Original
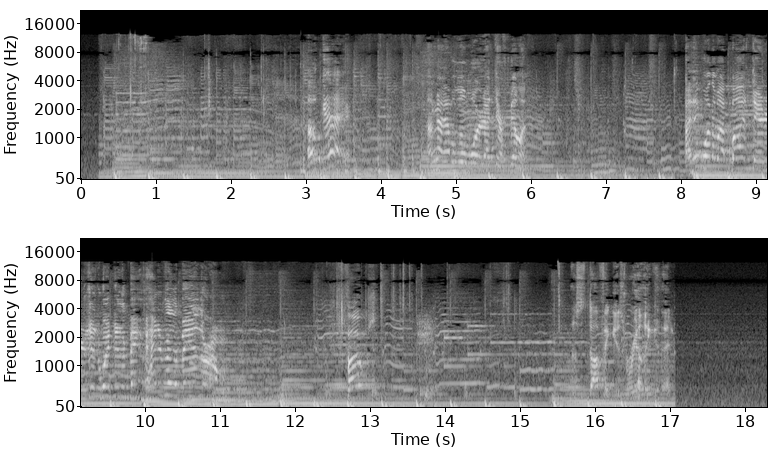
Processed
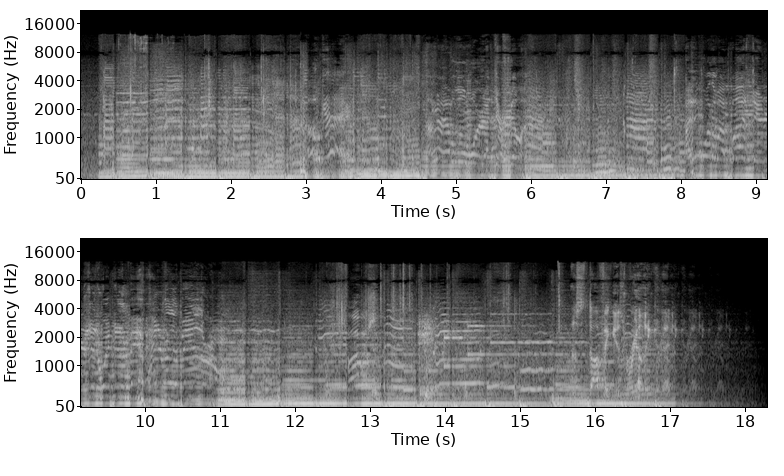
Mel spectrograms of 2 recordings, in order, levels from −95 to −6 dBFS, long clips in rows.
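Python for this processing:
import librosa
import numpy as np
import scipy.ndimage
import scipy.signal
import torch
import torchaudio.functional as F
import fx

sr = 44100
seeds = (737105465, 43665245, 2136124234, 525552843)

y = fx.fade_out_tail(x, sr, length_s=4.63)
y = fx.lowpass(y, sr, hz=3300.0, slope=6)
y = fx.peak_eq(y, sr, hz=110.0, db=4.0, octaves=0.77)
y = fx.over_compress(y, sr, threshold_db=-28.0, ratio=-1.0)
y = fx.echo_feedback(y, sr, ms=361, feedback_pct=27, wet_db=-16)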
